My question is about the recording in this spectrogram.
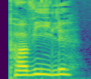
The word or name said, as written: påhvile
